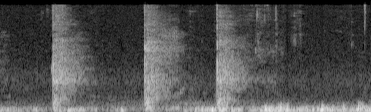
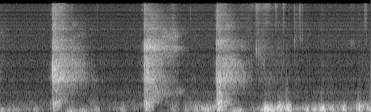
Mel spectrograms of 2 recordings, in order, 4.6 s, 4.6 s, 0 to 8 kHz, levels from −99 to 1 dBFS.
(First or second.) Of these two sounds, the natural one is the first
